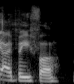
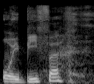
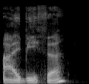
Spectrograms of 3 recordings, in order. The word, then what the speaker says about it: Ibiza: Number one is the drunk Brit, Oibifa. – Oibifa. – The pretentious music snob is Ibiza or Ibiza. The nightlife professional is Ibiza.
